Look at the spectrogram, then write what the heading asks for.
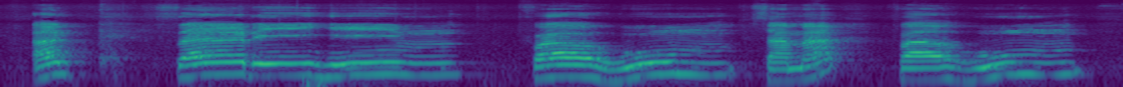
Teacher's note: Mim sukun bertemu dengan lam alif. Mimnya dibaca izhar syafawi jelas di bibir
